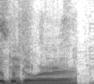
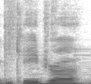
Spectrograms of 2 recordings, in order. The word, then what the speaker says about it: Ghidorah: I say Ghidorah. – That's how you say it. Whoever says it Ghidra, Oh, psh, so wrong.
